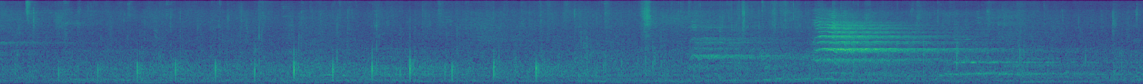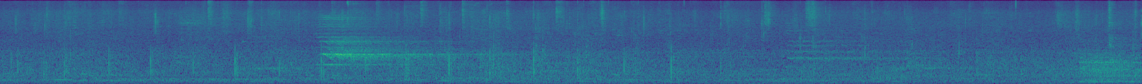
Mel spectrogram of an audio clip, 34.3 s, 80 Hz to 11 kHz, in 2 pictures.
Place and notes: Dzerginsk, Nikolo-Ugreshsky Monastery, inside Spaso-Preobragensky Cathedral
Province of Moscow, Russia, 22 May 2011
